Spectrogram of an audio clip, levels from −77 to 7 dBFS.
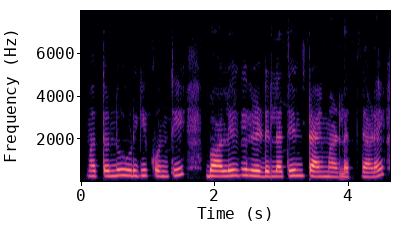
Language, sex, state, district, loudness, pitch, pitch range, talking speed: Kannada, female, Karnataka, Bidar, -17 LUFS, 250 Hz, 235-270 Hz, 90 wpm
